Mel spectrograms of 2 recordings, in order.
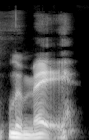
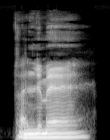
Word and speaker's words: Lumet: I think is how we decided to pronounce his name, correct? – Yeah, I think we did. I think I thought it was Lumet. – Lumet. Sidney Lumet. – I'm wrong. – No, yeah, well, you're wrong.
